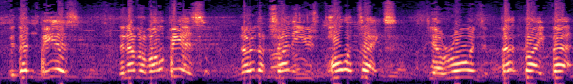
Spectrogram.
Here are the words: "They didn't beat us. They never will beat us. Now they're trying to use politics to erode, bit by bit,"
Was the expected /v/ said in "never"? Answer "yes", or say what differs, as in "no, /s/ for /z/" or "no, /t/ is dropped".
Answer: no, /b/ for /v/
